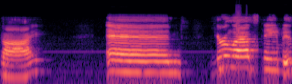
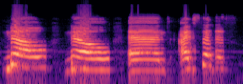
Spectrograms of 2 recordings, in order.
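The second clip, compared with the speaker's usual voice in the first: normal talking voice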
